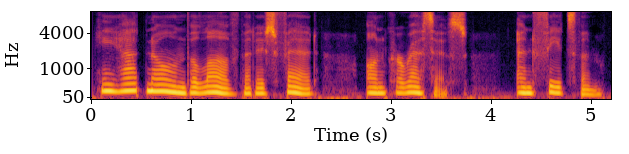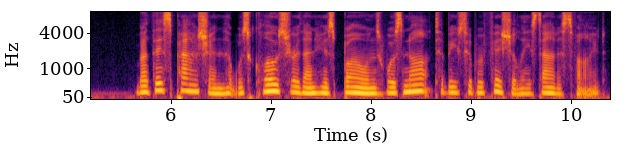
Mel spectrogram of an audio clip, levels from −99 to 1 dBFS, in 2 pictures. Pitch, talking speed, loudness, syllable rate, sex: 150 Hz, 160 wpm, -17 LUFS, 4.5 syllables/s, female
